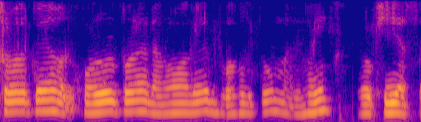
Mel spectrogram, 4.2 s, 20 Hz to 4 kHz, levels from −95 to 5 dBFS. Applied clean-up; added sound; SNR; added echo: neural mask model DeepFilterNet 3.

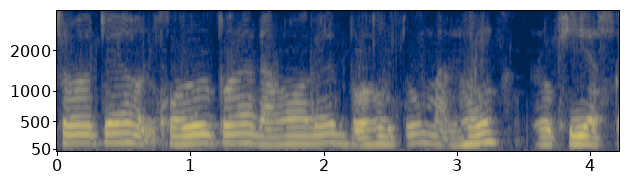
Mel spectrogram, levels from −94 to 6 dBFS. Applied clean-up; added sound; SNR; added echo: neural separator model SepFormer DNS4.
